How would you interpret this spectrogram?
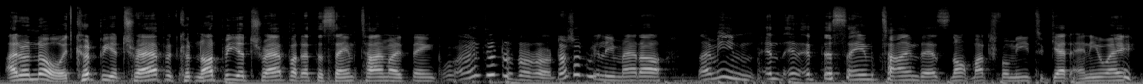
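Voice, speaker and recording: A man's voice: high voice, animated, measured pace, a bit bright. A man streaming a video game, thinking aloud in casual commentary with rambling, wondering questions.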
